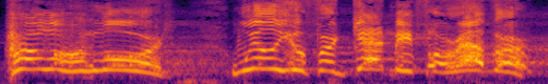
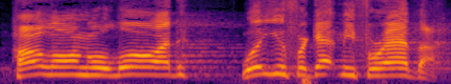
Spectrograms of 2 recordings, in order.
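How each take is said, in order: First: High, loud desperate cry; impassioned lament at full voice; anguished shout to God. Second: Prim New England recitation; formal New England accent, evenly declaimed; New Englander. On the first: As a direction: shout your complaint up to heaven. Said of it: "David didn't say it like that. He said". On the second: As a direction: read it like a proper New Englander. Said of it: "Don't read it like a New Englander". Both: Shown as a demonstration.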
